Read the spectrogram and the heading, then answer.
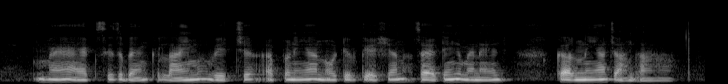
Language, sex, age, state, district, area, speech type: Punjabi, male, 30-45, Punjab, Rupnagar, rural, read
